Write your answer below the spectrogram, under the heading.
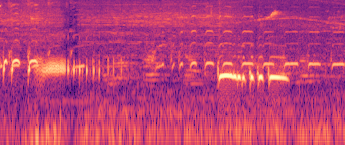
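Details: Zebra dove song said to spur other zebra doves into singing: murmured rolling coos from several birds, then a clear loud phrase of a low held whistle under quick purring notes, ending in spaced soft coos.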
